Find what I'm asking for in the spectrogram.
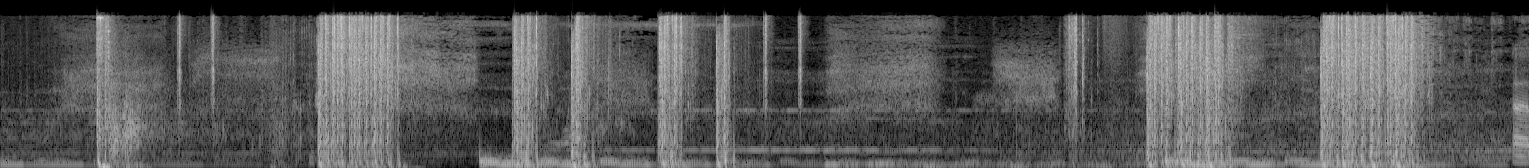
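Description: Loud, close gunfire while shooting zombies in the VR game Arizona Sunshine: repeated single shots and rapid bursts over a continuous in-game background rumble.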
